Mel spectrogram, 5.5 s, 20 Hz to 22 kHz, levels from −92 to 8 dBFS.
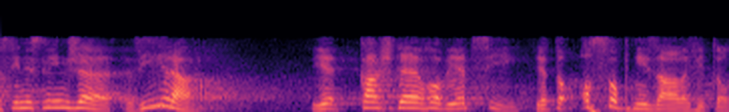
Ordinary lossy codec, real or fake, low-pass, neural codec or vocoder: Opus, 64 kbps; fake; 5.4 kHz; codec, 16 kHz, 1.1 kbps, Voila-Tokenizer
